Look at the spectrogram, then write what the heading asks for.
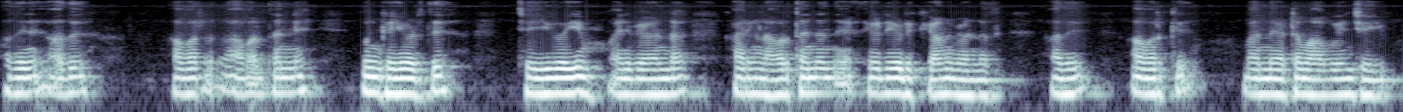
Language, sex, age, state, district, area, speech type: Malayalam, male, 45-60, Kerala, Kasaragod, rural, spontaneous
